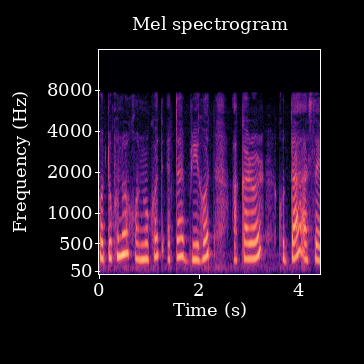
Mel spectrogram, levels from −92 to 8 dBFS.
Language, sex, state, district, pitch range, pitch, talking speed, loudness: Assamese, female, Assam, Sonitpur, 250-300 Hz, 265 Hz, 110 wpm, -15 LUFS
